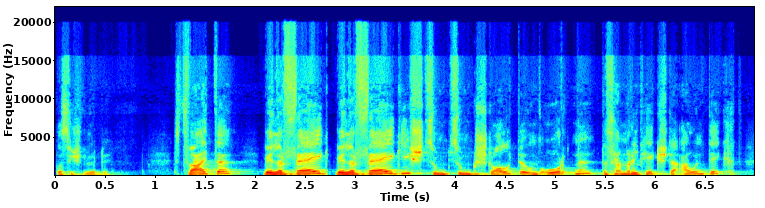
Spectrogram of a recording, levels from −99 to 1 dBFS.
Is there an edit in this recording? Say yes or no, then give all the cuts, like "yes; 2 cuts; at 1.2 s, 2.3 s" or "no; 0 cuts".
yes; 4 cuts; at 2.7 s, 3.9 s, 4.8 s, 5.8 s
